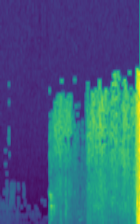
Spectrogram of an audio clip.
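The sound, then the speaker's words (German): A short nose-blowing sequence: a soft rustle, then a stretch of breathy, hissing airflow, ending in one loud, forceful honk-like blast. No one speaks. “Jesus hat eine Fähigkeit, die Nase putzen.”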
